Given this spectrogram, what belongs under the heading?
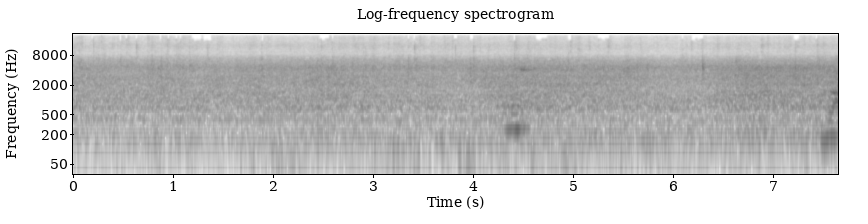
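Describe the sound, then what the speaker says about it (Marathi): Dense, steady downpour of heavy rain drumming on surfaces, a constant loud wash with faint whooshes of wind and no talking. "पाऊस कसला धुवादार आहे वारा पण आहे जबरदस्त पाऊस आहे"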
